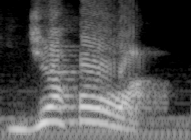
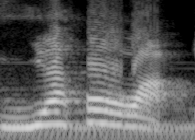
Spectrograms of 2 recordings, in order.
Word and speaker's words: Yehovah: Now we say in English Jehovah, हम अंग्रेजी में यहोवा कहते हैं, but there is no J in Hebrew. लेकिन इब्रानी भाषा में जे ऐसा उच्चारण नहीं होता, So it is only Y. सिर्फ वाई ऐसा उच्चारण होता है। So it is called as Yehovah.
